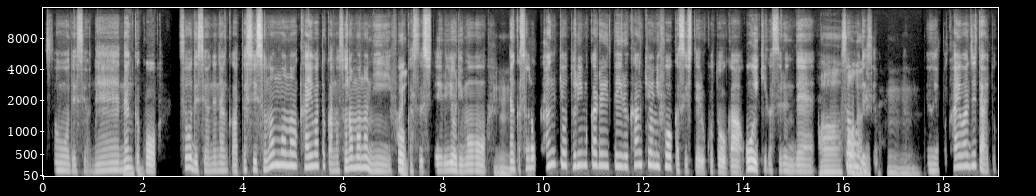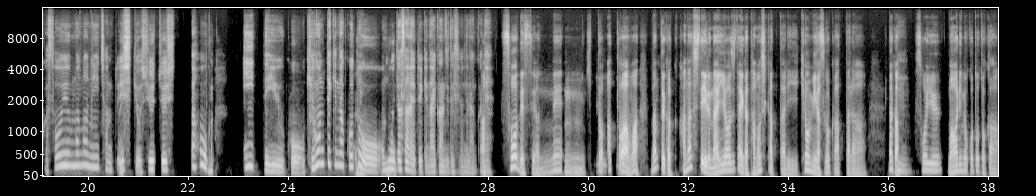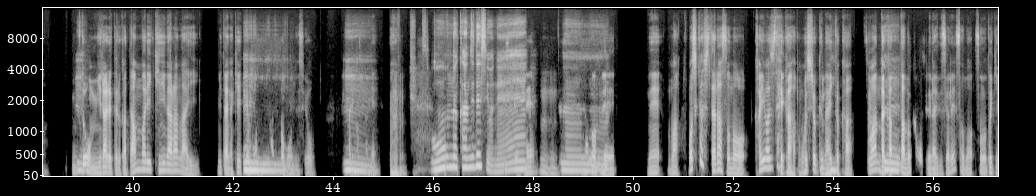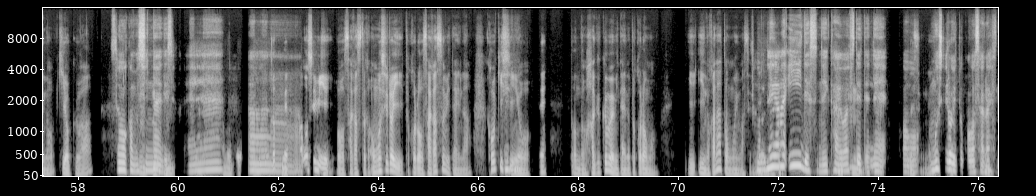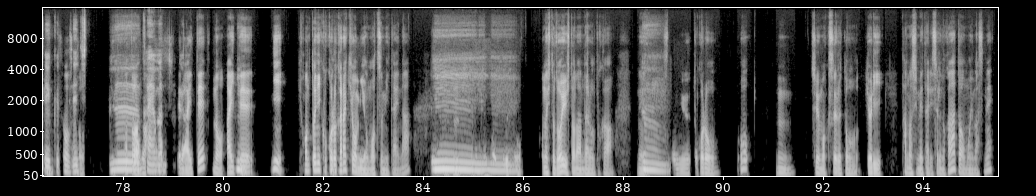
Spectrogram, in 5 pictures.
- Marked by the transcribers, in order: other noise; other background noise; chuckle; laughing while speaking: "会話自体が面白くない … ないですよね"
- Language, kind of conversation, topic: Japanese, advice, 他人の評価に左右されずに生きるには、どうすればいいですか？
